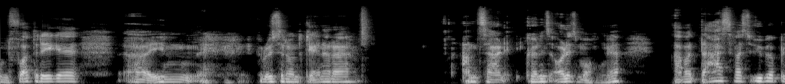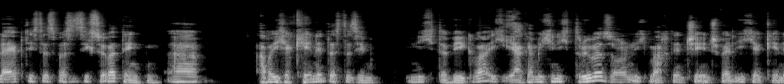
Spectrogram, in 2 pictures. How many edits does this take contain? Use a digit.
1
